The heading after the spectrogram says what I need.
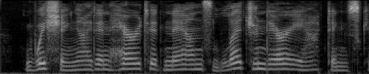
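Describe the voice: The clip consists of plain reading aloud.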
